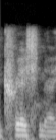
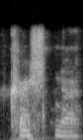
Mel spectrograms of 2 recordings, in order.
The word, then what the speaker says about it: Krishna: Just you have to be aware that the correct pronunciation of a vocalic R is I-R, not R-I. You don't say Amrita, you say Amrita. You don't say Krishna, you say Krishna.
